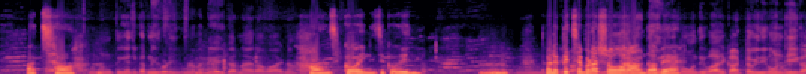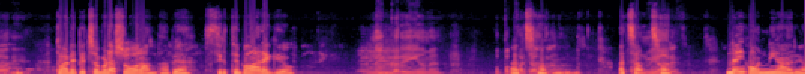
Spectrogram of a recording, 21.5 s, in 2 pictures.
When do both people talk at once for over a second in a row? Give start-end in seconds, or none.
7.1-9.0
